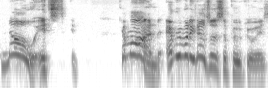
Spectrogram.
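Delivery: high, fast, exasperated and disbelieving. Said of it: "I was like".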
